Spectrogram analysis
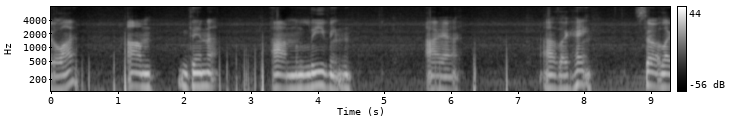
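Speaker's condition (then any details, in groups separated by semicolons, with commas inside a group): Traumatic brain injury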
